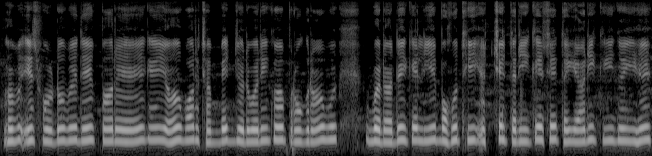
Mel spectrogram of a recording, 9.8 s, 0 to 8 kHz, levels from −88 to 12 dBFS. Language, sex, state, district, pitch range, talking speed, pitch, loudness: Hindi, male, Uttar Pradesh, Muzaffarnagar, 190-210 Hz, 165 wpm, 200 Hz, -29 LUFS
